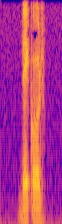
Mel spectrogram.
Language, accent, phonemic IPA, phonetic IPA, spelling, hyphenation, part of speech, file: Armenian, Eastern Armenian, /beˈkoɾ/, [bekóɾ], բեկոր, բե‧կոր, noun, Hy-բեկոր.ogg
- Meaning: 1. shard, piece 2. fragment, part 3. fraction, portion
